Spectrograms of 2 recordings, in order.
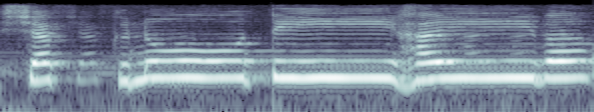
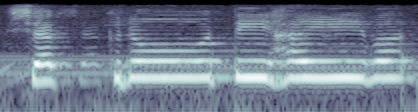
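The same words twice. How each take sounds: First: The vowels are held long and unhurried. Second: The vowels are shortened and rushed. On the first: The speaker calls it right. "ನೋ ತಿ ಹೈ ಮೂರು ಸಹ ದೀರ್ಘ ಬರಬೇಕು" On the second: The speaker calls it wrong. "ಈ ರೀತಿ ಯಾವುದೇ ಅಕ್ಷರವನ್ನ ರಸ್ವ ಮಾಡಬಾರ್ದು"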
